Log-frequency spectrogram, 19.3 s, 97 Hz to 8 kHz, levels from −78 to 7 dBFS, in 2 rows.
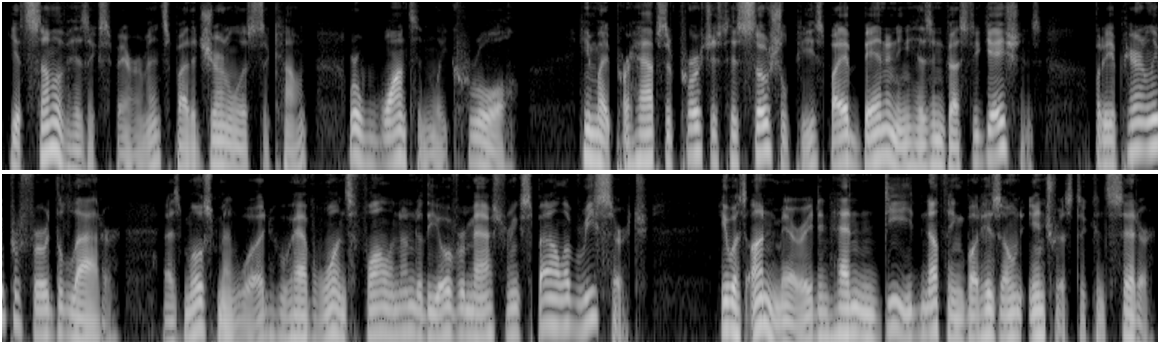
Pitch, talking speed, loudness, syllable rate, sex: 105 Hz, 175 wpm, -20 LUFS, 5.8 syllables/s, male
